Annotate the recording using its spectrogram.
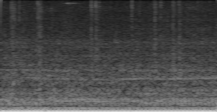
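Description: Side-by-side utility vehicle's engine running with a steady low drone as it drives along, heard from inside its cab.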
